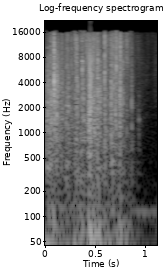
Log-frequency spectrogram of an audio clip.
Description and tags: a grocery bag being shaken
bag, paper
